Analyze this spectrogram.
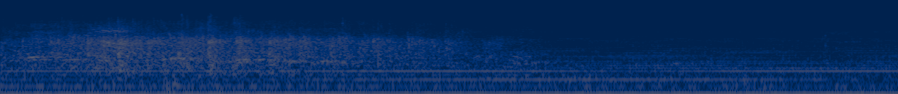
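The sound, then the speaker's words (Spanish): An audience applauds during a Good Friday sermon. The clapping is a loud, dense patter for about five seconds, then fades away, leaving a steady electrical hum that runs under the whole clip. “Denle un aplauso a Cristo.”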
